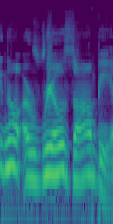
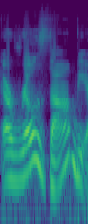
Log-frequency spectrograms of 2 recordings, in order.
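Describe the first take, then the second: First: "a real zombie" stated firmly with a falling end; insistent correction. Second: "A real zombie" with a questioning rise; doubtful question. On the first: Answering Velma's doubt, "a real zombie" as an insistent statement. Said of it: "He's like". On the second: Velma doubting the zombie story, "A real zombie" as a sceptical question. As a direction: query "real zombie" with a lift at the end. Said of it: "Velma's just like". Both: Retold or imitated.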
